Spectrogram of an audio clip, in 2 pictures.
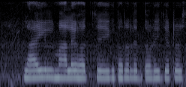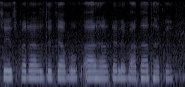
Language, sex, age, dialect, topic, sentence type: Bengali, female, 18-24, Jharkhandi, agriculture, statement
